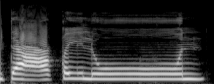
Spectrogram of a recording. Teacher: کلمت تعقلون میں عین ساکن کو ظاہر کریں گے اور حرف القاف کو موٹی آواز میں پڑھیں گے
